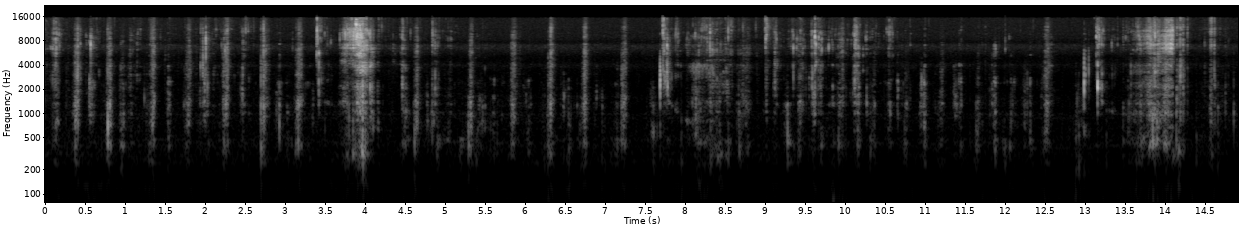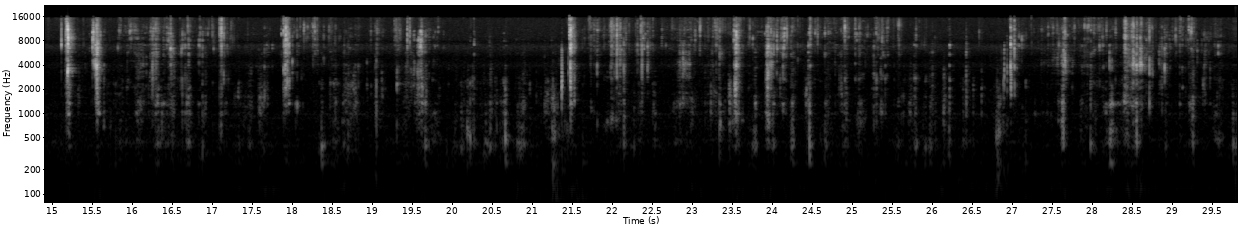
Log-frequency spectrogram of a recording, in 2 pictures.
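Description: Close-miked chewing and lip-smacking of a mouthful of rice and goat curry eaten by hand: a dense run of wet clicks and smacks, with louder bites about four seconds in and again near fourteen seconds.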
